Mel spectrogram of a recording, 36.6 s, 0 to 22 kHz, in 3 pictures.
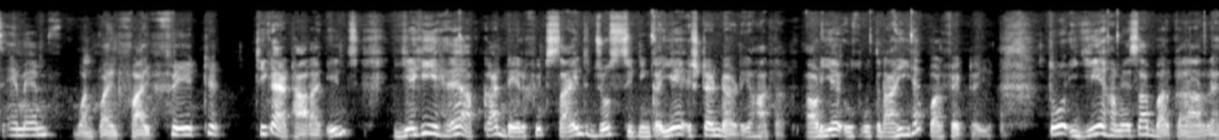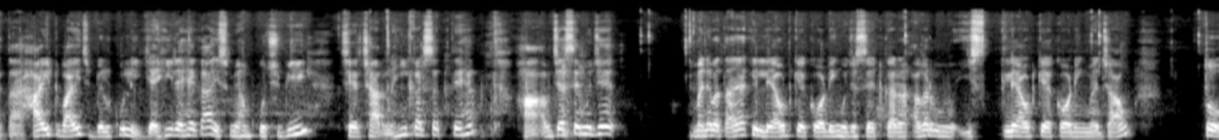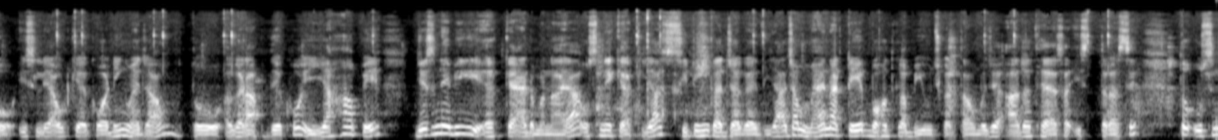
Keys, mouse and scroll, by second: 4.6 click, 8.0 scroll down 1, 8.7 click, 11.6 alt+w, 12.1 z, 12.4 middle click, 14.1 z, 14.7 middle click, 15.4 scroll down 1, 15.7 middle click, 16.1 z, 16.4 alt+middle click, 16.9 w, 18.6 click, 19.2 z, 19.6 scroll down 1, 19.9 middle click, 20.8 click, 23.7 middle click, 24.2 click, 30.9 right click, 31.9 click, 32.8 middle click, 34.3 click, 34.8 z, 35.3 click.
